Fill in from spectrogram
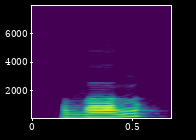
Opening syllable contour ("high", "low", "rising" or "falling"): rising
